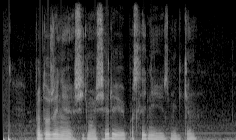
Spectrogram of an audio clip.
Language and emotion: Russian, neutral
